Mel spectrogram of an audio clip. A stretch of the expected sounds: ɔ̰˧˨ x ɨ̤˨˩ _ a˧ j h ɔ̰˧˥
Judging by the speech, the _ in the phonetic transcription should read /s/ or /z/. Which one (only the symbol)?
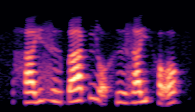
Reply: z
